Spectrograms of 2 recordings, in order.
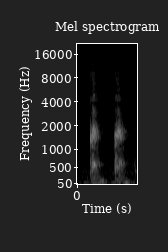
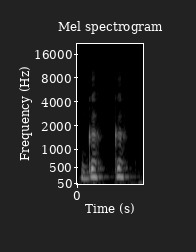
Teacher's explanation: The pronunciation changed from unvoiced k, k to voiced g, g. Voiced sounds means you can feel the vibration in your throat.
